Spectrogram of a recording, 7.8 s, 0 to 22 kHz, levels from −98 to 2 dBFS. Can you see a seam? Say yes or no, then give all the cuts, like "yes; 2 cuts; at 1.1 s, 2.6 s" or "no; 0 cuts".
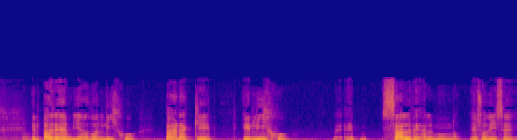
no; 0 cuts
